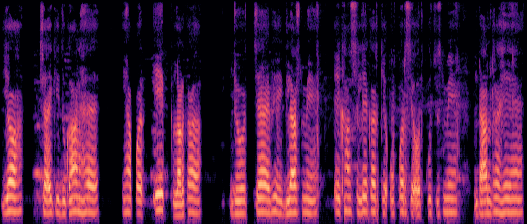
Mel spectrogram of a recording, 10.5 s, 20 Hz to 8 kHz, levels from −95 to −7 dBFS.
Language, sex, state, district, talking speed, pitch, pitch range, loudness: Hindi, male, Bihar, Jahanabad, 155 wpm, 180 Hz, 170-190 Hz, -25 LUFS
